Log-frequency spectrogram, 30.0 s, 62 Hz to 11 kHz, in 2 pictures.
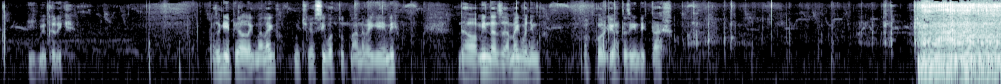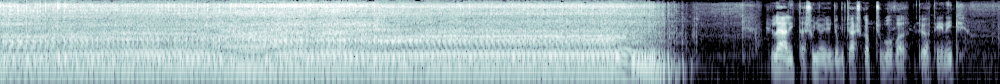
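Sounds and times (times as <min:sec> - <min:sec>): brush cutter engine running: 0:13.7 - 0:25.7.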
